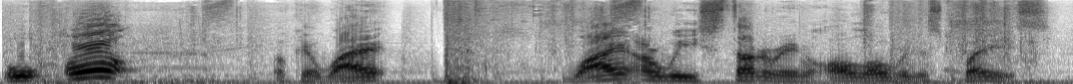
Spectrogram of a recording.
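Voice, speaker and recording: A man streaming a shooter game, commenting casually and shouting when he gets killed. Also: fairly high pitch, measured pace, soft background music. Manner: excitable, yelling at sudden kills. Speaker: livestreaming gamer.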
